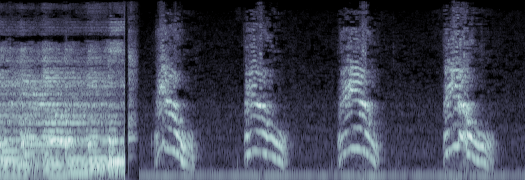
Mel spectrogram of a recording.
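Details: House cat meowing four times at roughly one-second intervals, each call a short, arched cry that swoops up and falls away; music plays briefly at the start, then a low steady hum remains beneath.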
